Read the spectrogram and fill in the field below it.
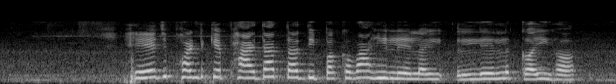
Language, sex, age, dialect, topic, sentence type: Magahi, female, 31-35, Western, banking, statement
